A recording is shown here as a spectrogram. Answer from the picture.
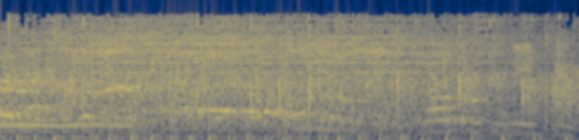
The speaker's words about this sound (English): Good morning, everybody. Let's practice that again. Let's practicing clapping unto God. Right.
